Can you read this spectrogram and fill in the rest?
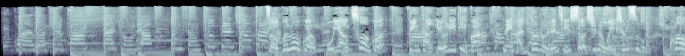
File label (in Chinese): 女声 促销 琉璃地瓜（甜美激情）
